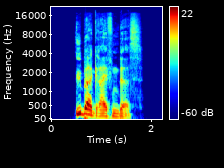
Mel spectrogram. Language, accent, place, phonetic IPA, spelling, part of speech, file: German, Germany, Berlin, [ˈyːbɐˌɡʁaɪ̯fn̩dəs], übergreifendes, adjective, De-übergreifendes.ogg
- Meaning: strong/mixed nominative/accusative neuter singular of übergreifend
